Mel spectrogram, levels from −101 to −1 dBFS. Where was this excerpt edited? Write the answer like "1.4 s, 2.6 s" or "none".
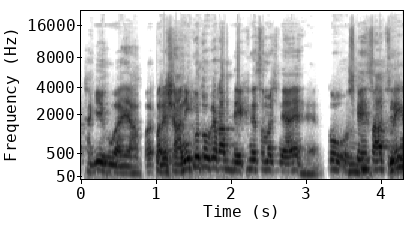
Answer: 1.0 s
